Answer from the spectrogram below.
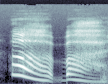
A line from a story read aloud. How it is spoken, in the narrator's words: she yawned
